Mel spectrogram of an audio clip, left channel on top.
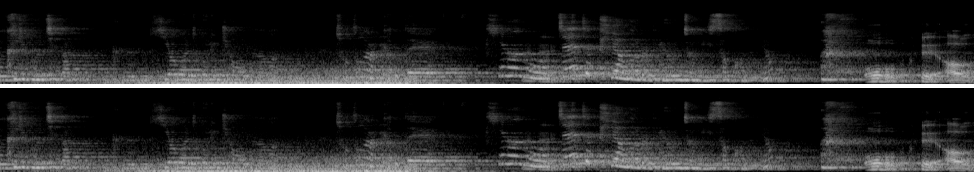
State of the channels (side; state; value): both; identical; correlation 1.00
